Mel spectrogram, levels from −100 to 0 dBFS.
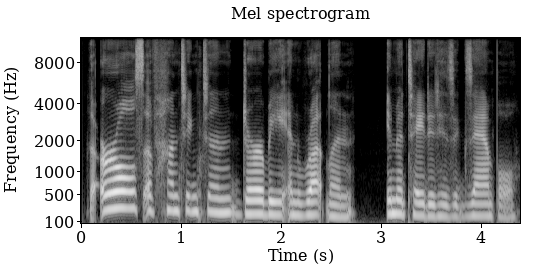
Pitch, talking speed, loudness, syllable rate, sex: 195 Hz, 135 wpm, -20 LUFS, 4.9 syllables/s, female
